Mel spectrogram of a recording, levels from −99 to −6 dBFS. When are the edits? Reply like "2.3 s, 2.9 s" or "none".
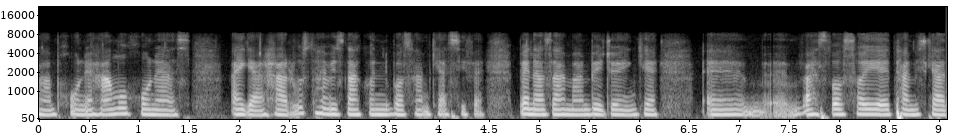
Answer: none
